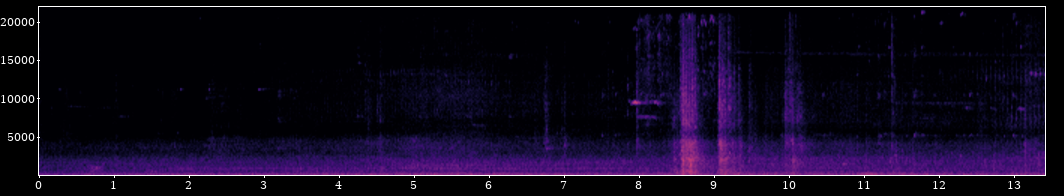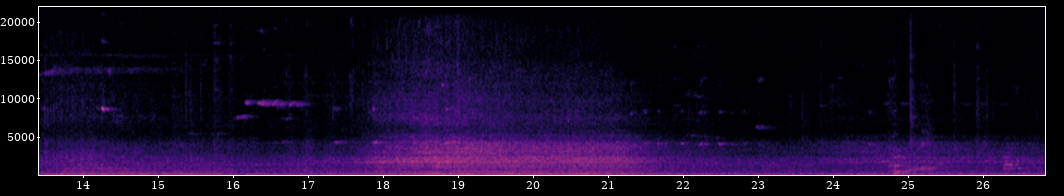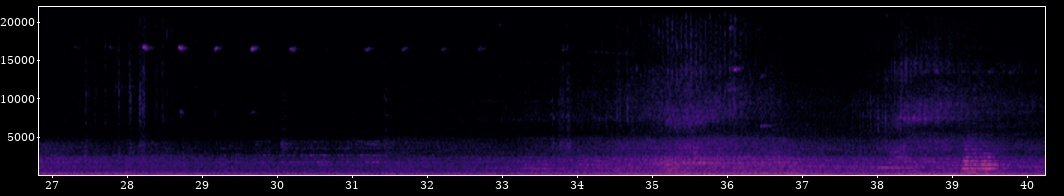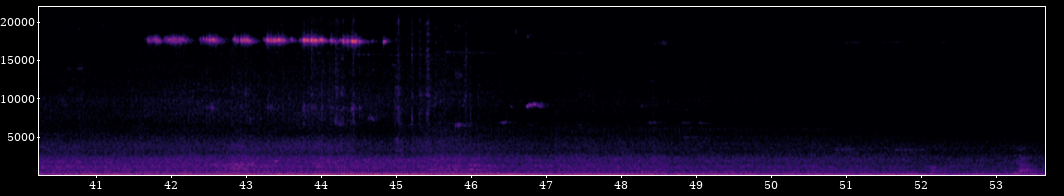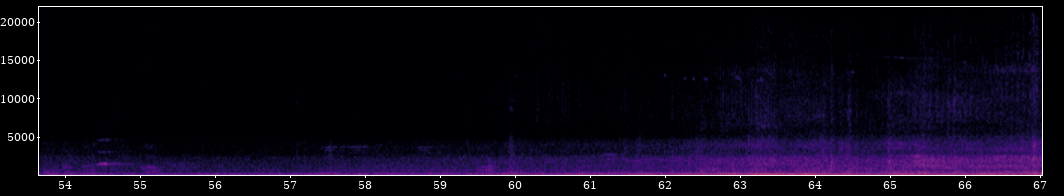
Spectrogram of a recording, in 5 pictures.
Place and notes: Sichuan Road, Shanghai - in the Street
Traffic Sound, Old small streets, Narrow channel, Binaural recordings, Zoom H6+ Soundman OKM II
